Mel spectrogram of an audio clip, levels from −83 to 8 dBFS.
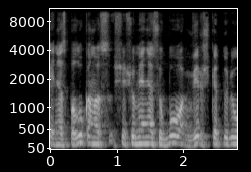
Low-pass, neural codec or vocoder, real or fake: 9.9 kHz; none; real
